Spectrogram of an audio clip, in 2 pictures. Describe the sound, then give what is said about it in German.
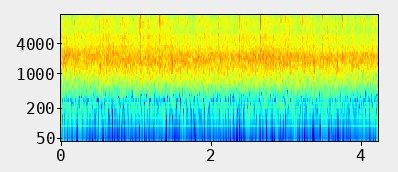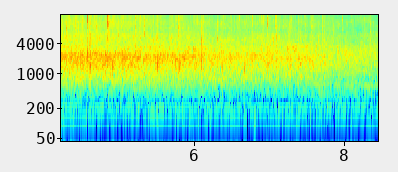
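Sustained applause from an audience at a baptism service, celebrating the children being baptized as their families hold them up, a dense, steady wash of clapping hands lasting several seconds at an even loudness before easing slightly toward the end, with no voices over it. “Und wir freuen uns mit Ihnen und bejubeln das mit einem Applaus für diese Kinder und für dieses Gottesgeschenk.”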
